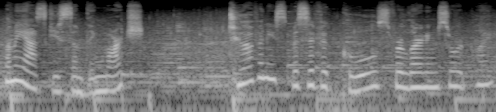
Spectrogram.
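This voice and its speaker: A woman's voice: sits high, animated, normal speed. A woman playing a confident, blunt young girl swordmaster in video game voice acting, frank and teasing. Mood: challenging. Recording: game music behind the voice. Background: game background music.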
